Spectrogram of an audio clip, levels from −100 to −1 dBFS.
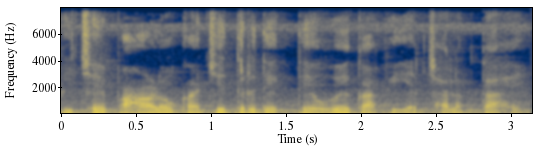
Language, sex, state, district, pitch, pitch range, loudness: Hindi, male, Uttar Pradesh, Lucknow, 125 Hz, 120-130 Hz, -17 LUFS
